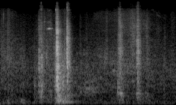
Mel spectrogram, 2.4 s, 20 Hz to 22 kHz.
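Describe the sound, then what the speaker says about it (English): The door of a 1969 Chevy El Camino opens with a few short mechanical clicks and latch clunks, faint and close by, in a quiet setting. "I'll open the door, Brad."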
